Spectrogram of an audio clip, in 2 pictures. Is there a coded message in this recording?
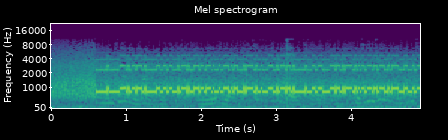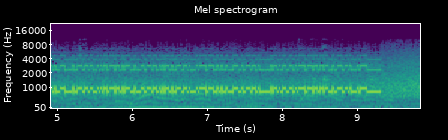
Yes: RTTY (45.45 baud, 170 Hz shift) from 0.6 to 9.3 s, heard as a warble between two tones, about 860 Hz centre, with the noise of a restaurant. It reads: ICH HABE, UM ES NOCHMALS ZU SAGEN, DIE LAGE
